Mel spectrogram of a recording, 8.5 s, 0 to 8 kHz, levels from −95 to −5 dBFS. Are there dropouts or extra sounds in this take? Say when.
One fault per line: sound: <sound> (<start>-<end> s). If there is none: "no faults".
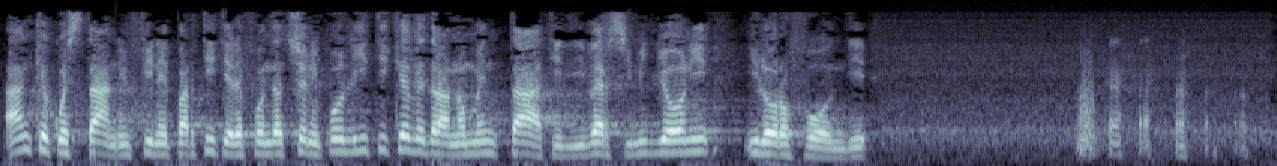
sound: laugh (7.2-8.4 s)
